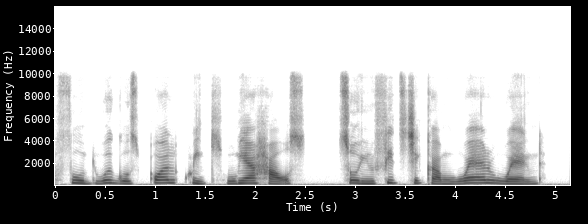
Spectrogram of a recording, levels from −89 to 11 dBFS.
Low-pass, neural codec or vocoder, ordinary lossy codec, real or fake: 9.9 kHz; autoencoder, 22.05 kHz, a latent of 192 numbers a frame, VITS, trained on many speakers; none; fake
